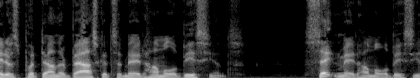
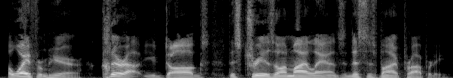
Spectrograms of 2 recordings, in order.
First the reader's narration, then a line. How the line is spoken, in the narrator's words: a foreigner exclaimed angrily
